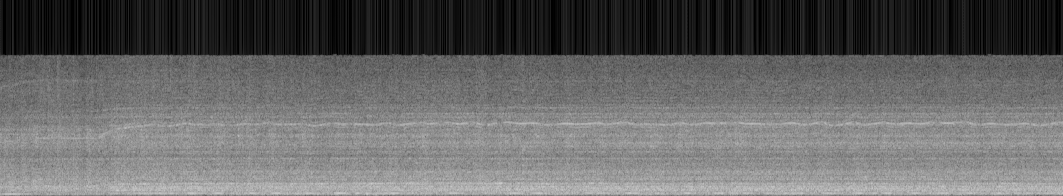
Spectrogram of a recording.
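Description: Vitamix blender motor running, blending soaked cashews, lemon juice and agave into a cream. Its pitch climbs a little about a second in, then holds steady.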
